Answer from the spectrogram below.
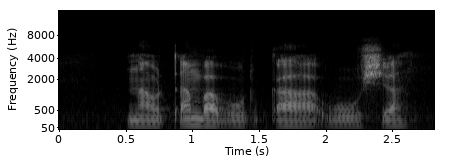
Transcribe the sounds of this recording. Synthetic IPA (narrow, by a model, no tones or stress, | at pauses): nautʼambʱaβukʼaβuːʃa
